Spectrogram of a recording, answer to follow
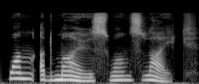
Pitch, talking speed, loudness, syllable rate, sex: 200 Hz, 120 wpm, -16 LUFS, 4.5 syllables/s, female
